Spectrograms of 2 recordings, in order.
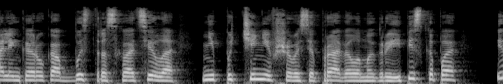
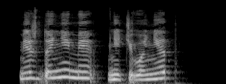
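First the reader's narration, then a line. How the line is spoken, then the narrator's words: Uncertain hesitant. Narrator (Russian): неуверенно сказал он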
